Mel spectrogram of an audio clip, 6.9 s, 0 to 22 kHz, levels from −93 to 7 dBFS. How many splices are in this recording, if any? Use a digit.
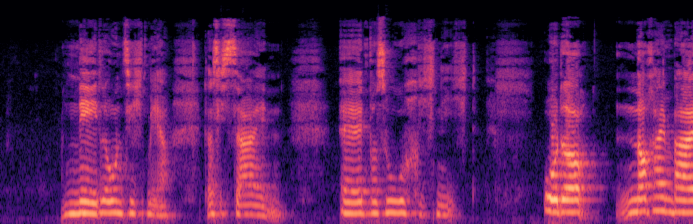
5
